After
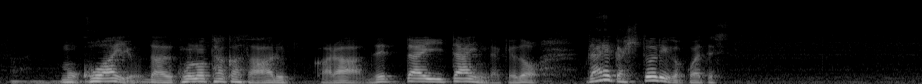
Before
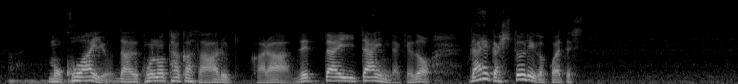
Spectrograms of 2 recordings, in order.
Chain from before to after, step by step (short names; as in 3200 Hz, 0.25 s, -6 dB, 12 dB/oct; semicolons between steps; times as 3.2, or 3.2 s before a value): harmonic-percussive split percussive -7 dB; crackle 290/s -48 dBFS; varispeed -20%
